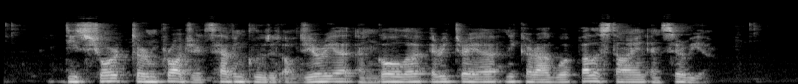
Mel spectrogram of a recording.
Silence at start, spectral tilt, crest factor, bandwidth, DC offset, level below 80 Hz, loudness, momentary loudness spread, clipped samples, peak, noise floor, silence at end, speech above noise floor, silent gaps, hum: 0.5 s; -4.5 dB/octave; 18 dB; 7.6 kHz; under 0.1%; -52 dBFS; -17 LUFS; 7 LU; under 0.1%; -2 dBFS; -51 dBFS; 0.9 s; 33 dB; none; none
